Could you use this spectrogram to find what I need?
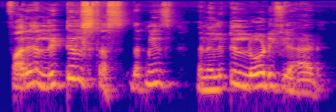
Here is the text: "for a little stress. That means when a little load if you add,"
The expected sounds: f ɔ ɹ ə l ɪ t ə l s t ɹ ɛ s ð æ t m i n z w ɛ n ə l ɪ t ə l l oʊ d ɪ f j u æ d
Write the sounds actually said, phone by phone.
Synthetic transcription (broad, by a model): f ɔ ɹ ə l ɪ t ə l s t ʌ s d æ t m i n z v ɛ n ə l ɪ t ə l l oʊ d ɪ f j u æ d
